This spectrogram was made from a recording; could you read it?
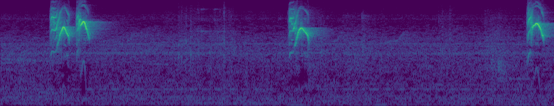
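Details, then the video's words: Oriental magpie-robin (konin), a kept songbird starting to open up into song, giving short high sliding chirps: a quick pair, then single notes spaced about two to three seconds apart, against steady low hiss. "KICAU, Konin buka paruh"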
